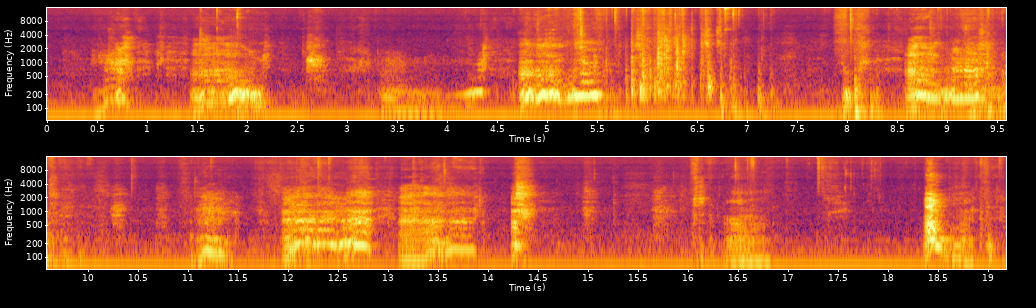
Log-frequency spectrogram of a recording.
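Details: Vicious fight between a Toy Manchester terrier and a Standard poodle: repeated rough snarling growls in short bursts across the recording, separated by scuffles and knocks, in a small indoor space.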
